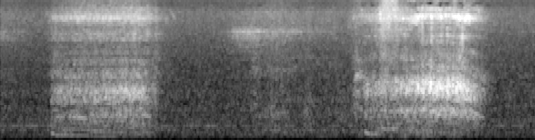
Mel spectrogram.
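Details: Snoring after being tired from shopping: two loud, rattling snores on the in-breath with a quiet out-breath between, in a small quiet room.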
